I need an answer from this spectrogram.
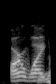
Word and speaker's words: Ryk: R-Y-K. Ryk.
